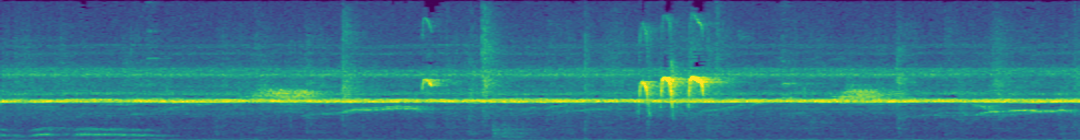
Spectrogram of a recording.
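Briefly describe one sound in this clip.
A small caged bird chirps and twitters in short bursts.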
